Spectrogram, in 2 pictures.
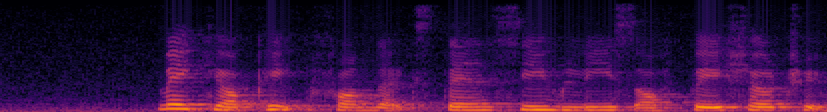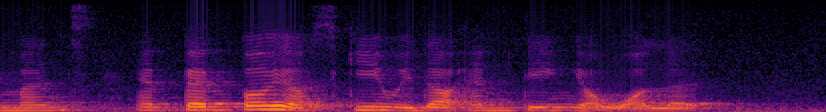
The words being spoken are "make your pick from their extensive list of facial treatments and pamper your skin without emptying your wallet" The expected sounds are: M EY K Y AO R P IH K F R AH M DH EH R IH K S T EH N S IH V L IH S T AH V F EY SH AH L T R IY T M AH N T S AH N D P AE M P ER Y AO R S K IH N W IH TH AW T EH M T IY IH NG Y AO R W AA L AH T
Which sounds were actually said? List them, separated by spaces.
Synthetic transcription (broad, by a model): M EY K Y AO P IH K F R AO M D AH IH K S T EH N S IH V L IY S AH F F EY SH AH L T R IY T M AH N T S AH N P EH M P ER Y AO S K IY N W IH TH AW T EH M T IY IH NG Y AO W AA L AH T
